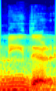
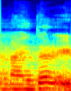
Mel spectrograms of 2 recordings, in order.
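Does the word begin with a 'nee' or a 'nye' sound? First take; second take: nee; nye. First: The first vowel sounds like 'ee'. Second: The first vowel sounds like 'eye'. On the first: This is the usual American pronunciation. "এই প্রোনাউন্সিয়েশনটা US বেশিরভাগ ক্ষেত্রে হয়ে থাকে" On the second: This is the usual British pronunciation. "আইদার নাইদার এটা আমরা ব্রিটিশে বেশি দেখতে পাই"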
